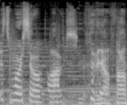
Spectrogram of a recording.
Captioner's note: giggle-tiggle; laughs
